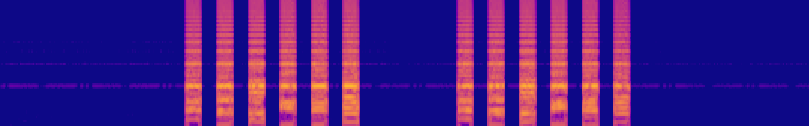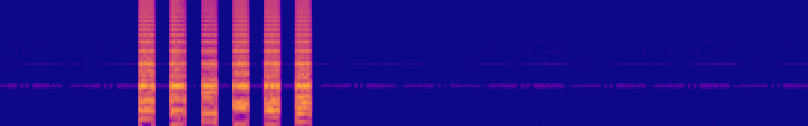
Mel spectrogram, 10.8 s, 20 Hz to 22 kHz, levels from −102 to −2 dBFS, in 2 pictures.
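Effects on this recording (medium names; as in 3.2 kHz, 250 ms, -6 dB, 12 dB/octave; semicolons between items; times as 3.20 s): a buzz of ramps at a fixed pitch in blocks of 32 samples; random-step tremolo; a shimmering, thickened sound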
